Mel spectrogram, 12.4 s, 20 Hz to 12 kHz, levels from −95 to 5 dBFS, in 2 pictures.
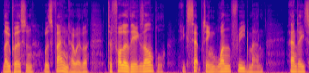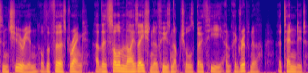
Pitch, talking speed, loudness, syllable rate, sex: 110 Hz, 145 wpm, -19 LUFS, 5.1 syllables/s, male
